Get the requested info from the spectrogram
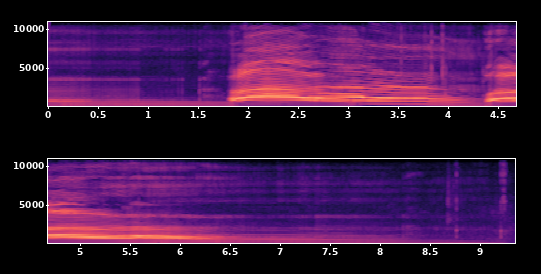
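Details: Domestic cats in a noisy argument. A low, steady moaning growl runs throughout, broken twice by sudden loud, harsh, rising-and-falling yowls from a second cat. The intertwined voices fade at the end.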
